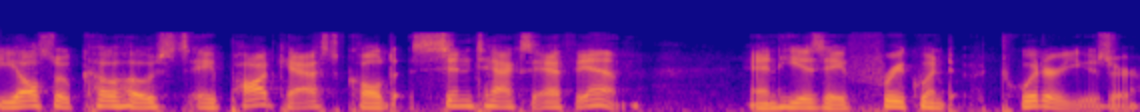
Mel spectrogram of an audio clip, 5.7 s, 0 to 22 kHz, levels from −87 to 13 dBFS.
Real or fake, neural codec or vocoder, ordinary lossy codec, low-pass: real; none; MP3, 48 kbps; 7.2 kHz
